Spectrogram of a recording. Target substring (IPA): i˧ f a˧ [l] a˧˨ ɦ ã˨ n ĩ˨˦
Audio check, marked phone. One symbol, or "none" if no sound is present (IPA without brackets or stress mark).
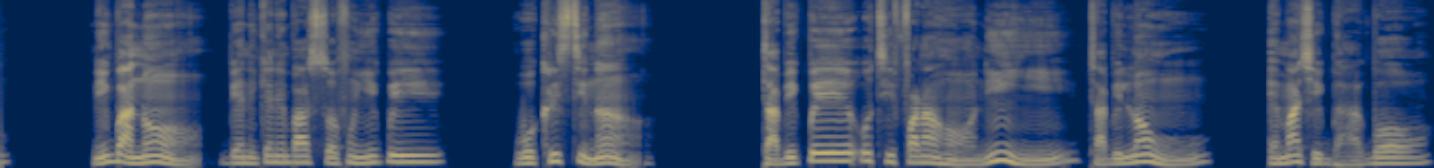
ɾ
